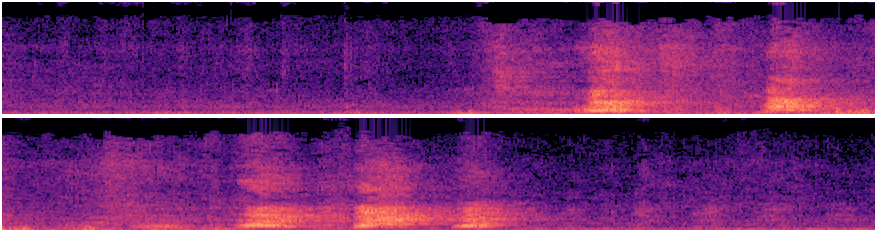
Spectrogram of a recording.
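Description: American bully dog barking five times: two barks, a short pause, then three quick barks.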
